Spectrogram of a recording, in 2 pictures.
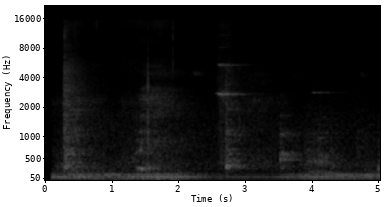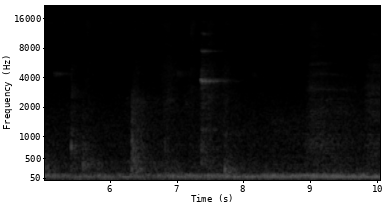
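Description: A lifter's short, forceful breaths and shuffling steps as she walks a loaded barbell out of the squat stands and braces, with a couple of brief metallic clinks from the bar and plates, over a steady low hum.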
